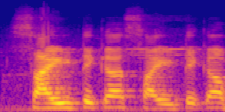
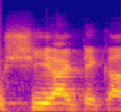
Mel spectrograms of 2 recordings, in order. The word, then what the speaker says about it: sciatica: बीमारी हो जाती है, जिसे कि साइटिका बहुत सारे लोग कहते हैं। हालांकि इसका सही प्रोनाउंसिएशन जो है वो शियाटिका होता है।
